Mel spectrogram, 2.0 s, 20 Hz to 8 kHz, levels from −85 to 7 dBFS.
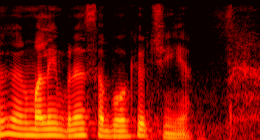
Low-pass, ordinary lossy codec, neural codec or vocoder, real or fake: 7.2 kHz; none; vocoder, 22.05 kHz, 80 mel bands, Vocos; fake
